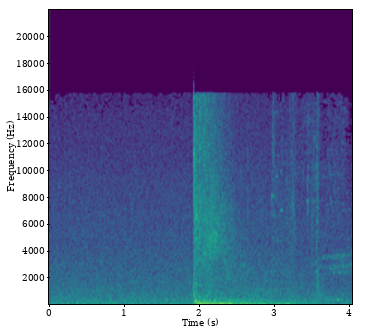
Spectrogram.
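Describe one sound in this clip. Water pours down a waterfall nearby.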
